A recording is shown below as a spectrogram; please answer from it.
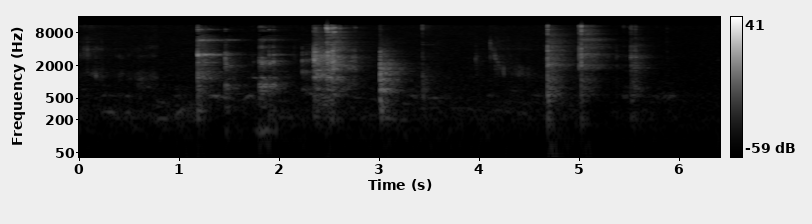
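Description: Metal spoon and chopsticks clinking and scraping against ceramic bowls and plates while eating: a run of sharp clicks and short scrapes, then a few more near the end.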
